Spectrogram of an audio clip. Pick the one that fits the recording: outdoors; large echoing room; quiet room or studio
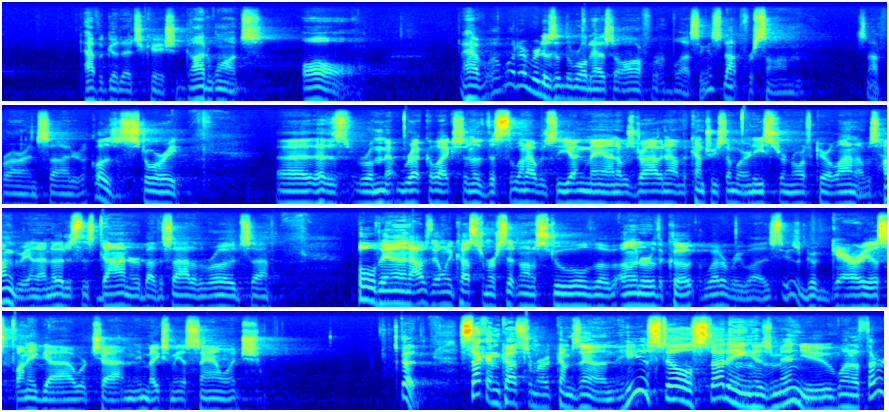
large echoing room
